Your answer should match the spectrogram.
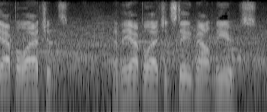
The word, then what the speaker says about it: Appalachian: One of the most mispronounced schools in the country. If you live in New York, they can be the Appalachians up there, but down here it's the Appalachians and the Appalachian State Mountaineers.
